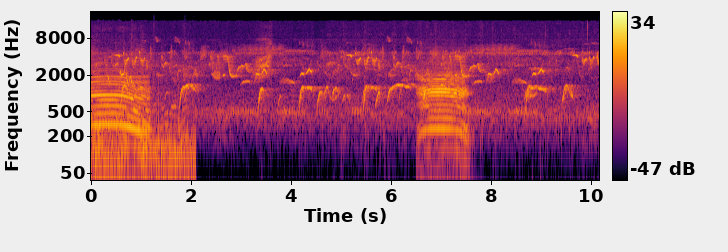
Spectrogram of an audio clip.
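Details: Village cattle in a herd searching for fresh grass, lowing with two deep, harmonic moos, one at the start and one near seven seconds, over a busy chorus of short, repeated arched chirps from birds or insects.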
